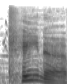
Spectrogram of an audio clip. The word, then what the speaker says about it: Kena: you hear that barrow he said kana i want to go this way though oh no so it's cana for some reason it's cana but at least he pronounces his cana what's this about what's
